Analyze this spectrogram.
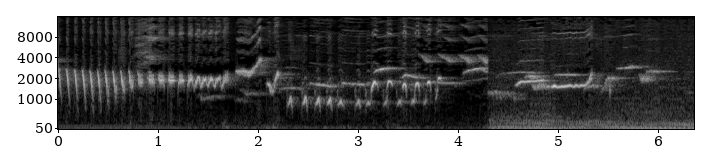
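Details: Male white-rumped shama, a crossbred F-series bird: fast rattling trill of repeated notes, then varied whistled phrases and chattering notes, with a low hum entering partway through.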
